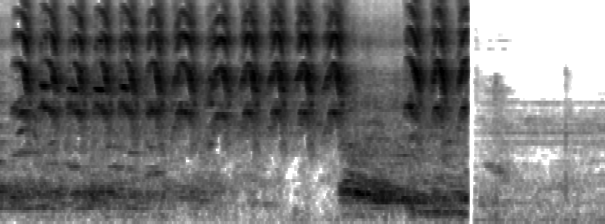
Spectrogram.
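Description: A bird chirping rapidly and repeatedly, about four calls a second, over a low background murmur; it cuts off abruptly near the end.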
